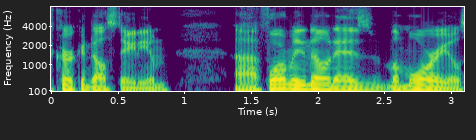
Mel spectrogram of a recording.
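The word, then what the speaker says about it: Kuykendall: I'm pretty sure it's Kirkendall it's just it's spelled like KU Kendall k-u-y then Kindle so but I'm pretty sure it's kirkendahl Stadium formerly known as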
